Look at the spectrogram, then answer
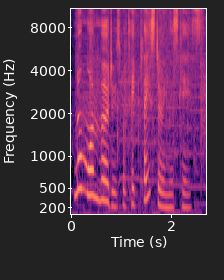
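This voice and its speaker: Woman acting composed female student, high pitch, lilting intonation, formal, precise, authoritative, anime game fan dub. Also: sing-song, normal speed, over music. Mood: composed, assured.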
